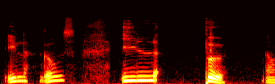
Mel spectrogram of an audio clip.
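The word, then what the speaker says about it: il peut: Ilp. All right. So same way of pronunciation. You've got T at the end, but then you don't pronounce it. Ilp.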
